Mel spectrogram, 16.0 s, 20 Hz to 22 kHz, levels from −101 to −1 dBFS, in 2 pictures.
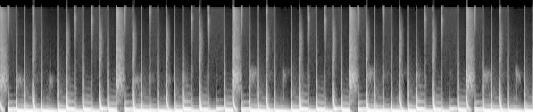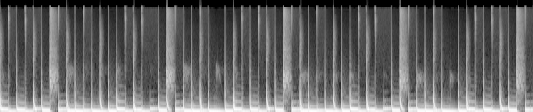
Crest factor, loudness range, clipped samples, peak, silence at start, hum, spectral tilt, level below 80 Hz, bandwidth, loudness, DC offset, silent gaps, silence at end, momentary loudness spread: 6 dB; 0 LU; 0.1%; 0 dBFS; 0 s; none; -7 dB/octave; -12 dBFS; 17.5 kHz; -9 LUFS; under 0.1%; none; 0 s; 2 LU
